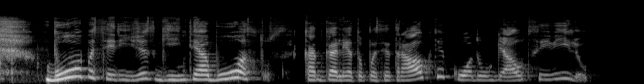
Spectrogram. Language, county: Lithuanian, Vilnius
